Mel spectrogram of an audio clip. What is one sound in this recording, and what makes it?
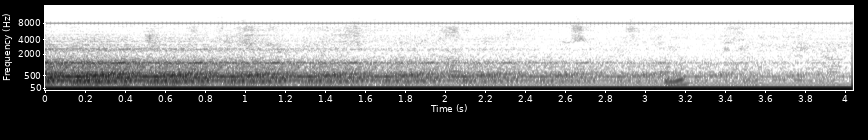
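An elderly man chants in a long, held melodic voice through a microphone.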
